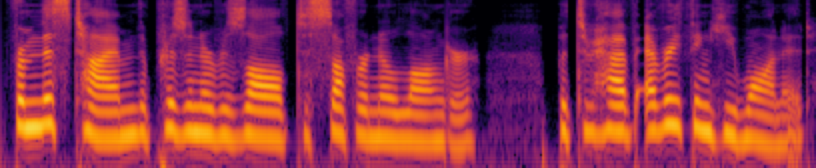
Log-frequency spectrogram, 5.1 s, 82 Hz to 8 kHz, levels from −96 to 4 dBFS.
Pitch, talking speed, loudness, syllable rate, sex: 200 Hz, 190 wpm, -18 LUFS, 5.7 syllables/s, female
